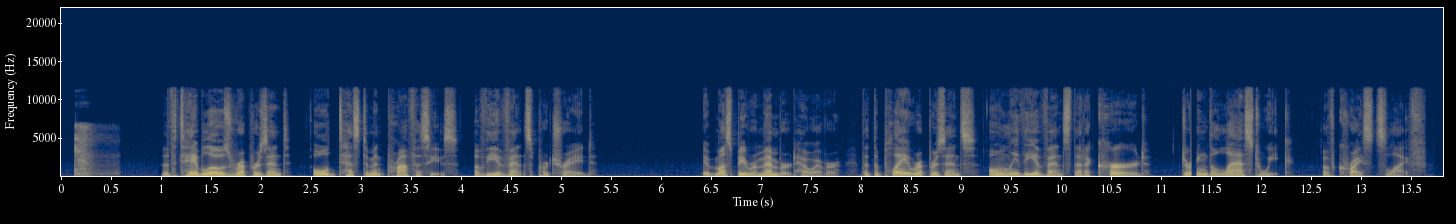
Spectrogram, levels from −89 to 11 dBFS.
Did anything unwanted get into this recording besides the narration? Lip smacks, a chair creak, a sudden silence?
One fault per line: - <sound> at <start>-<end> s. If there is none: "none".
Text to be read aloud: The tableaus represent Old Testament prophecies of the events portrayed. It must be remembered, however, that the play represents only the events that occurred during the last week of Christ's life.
- cough at 0.1-0.6 s
- dropout at 11.3-11.4 s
